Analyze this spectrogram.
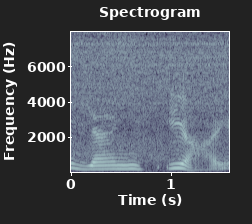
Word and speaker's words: yangii: this is my Russian sage pronounced Salvia Yang Yi in the scientific name it was reclassified in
